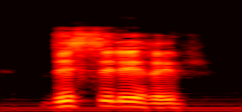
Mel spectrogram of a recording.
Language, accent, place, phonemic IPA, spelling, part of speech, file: French, France, Lyon, /de.se.le.ʁe/, décélérer, verb, LL-Q150 (fra)-décélérer.wav
- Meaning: to decelerate, to slow down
